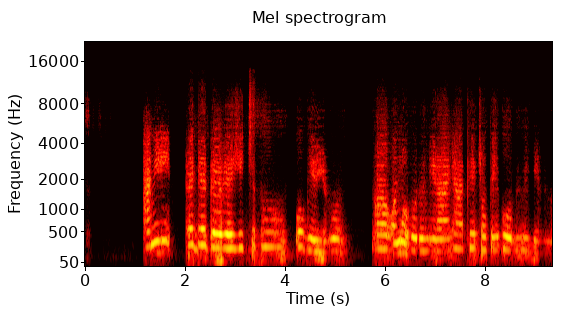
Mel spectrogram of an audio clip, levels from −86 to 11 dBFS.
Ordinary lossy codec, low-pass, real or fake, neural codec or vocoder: none; 14.4 kHz; fake; codec, 44.1 kHz, 0.9 kbps, DAC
